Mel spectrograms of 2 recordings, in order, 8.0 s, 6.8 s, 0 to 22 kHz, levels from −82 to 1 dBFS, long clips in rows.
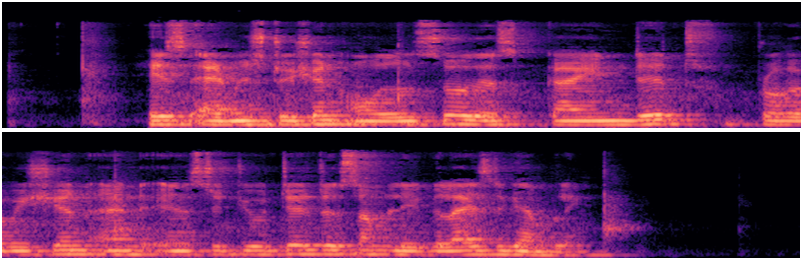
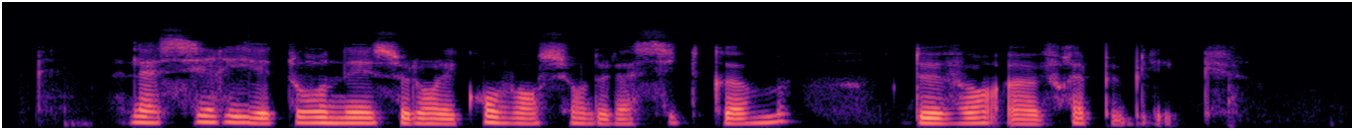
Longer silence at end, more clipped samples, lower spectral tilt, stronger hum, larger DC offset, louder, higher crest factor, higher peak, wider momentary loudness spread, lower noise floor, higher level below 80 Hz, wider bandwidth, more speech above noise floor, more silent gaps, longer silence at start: first, 0.9 s vs 0.6 s; neither; second, -4.5 dB/octave vs -6.5 dB/octave; neither; neither; first, -17 LUFS vs -24 LUFS; about the same, 16 dB vs 18 dB; first, -2 dBFS vs -6 dBFS; about the same, 13 LU vs 15 LU; about the same, -67 dBFS vs -69 dBFS; first, -50 dBFS vs -74 dBFS; first, 12.5 kHz vs 7.6 kHz; first, 51 dB vs 46 dB; neither; second, 0.4 s vs 0.65 s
